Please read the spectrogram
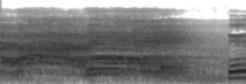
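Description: A class of young children singing an Arabic song together in chorus, loud and half-shouted, the voices trailing off near the end.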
